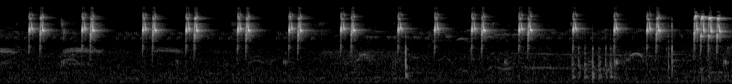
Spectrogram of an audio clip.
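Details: An Eastern gray squirrel (Sciurus carolinensis) gives sharp, high chipping calls, repeated steadily about twice a second.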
